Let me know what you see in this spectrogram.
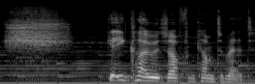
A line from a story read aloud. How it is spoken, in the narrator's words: Vera cooed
